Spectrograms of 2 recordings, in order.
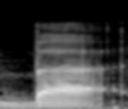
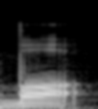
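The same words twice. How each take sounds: First: The ba sound is thin and light. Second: The ba sound is thick and heavy. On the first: The speaker calls it right. "Huruf ba nipis, sebutannya ba" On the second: The speaker calls it wrong. "bukannya ba"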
